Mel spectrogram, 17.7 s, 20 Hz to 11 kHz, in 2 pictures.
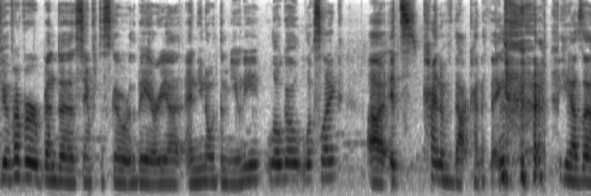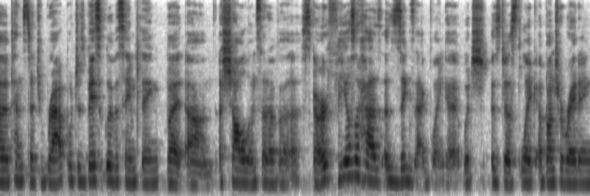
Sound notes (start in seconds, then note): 7.6 laughs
